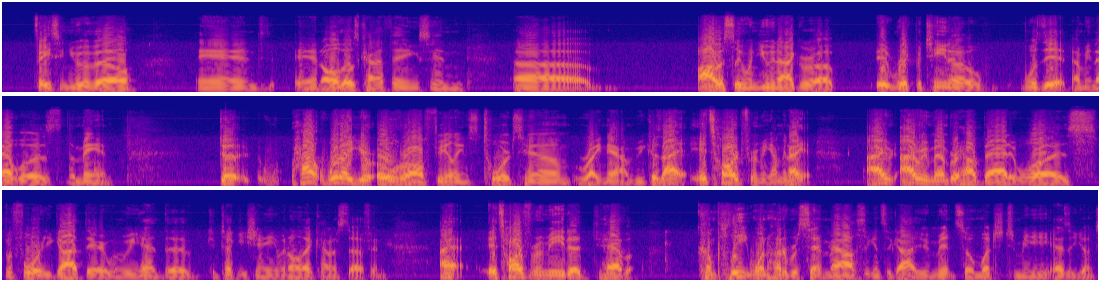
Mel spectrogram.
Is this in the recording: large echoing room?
no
